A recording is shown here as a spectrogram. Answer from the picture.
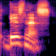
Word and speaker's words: business: falls into this group every native speaker i've ever met pronounces business as business not busyness in fact busyness is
